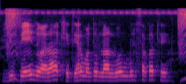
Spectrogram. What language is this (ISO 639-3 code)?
hne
